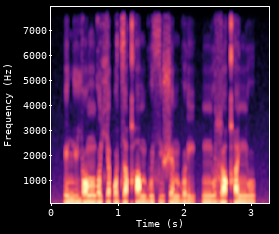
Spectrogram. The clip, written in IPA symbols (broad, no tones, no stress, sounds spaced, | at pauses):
ɪ nʲ u j ɔ ŋ ɡ ɔ ç a p ɔ tʲ u qʰ a m b u sʲ u ʃ ɛ m b ʊ ɾ i | ɲ u ɮ o qʰ ɪ ɲ u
